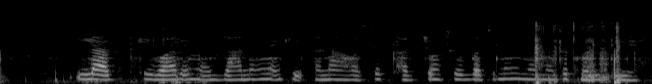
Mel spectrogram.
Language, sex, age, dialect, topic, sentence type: Hindi, female, 31-35, Awadhi Bundeli, banking, statement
